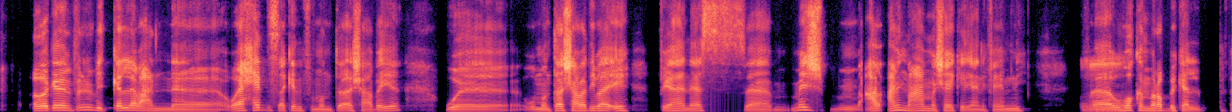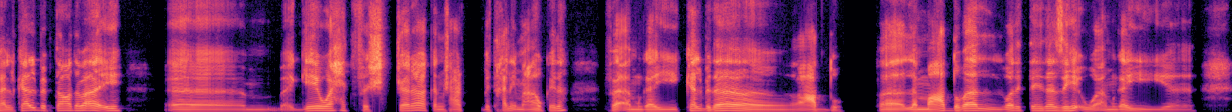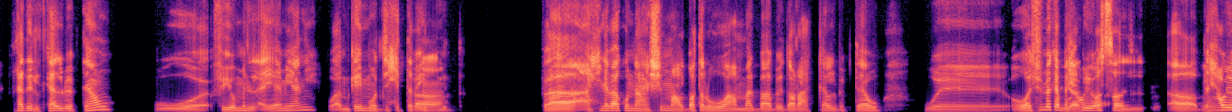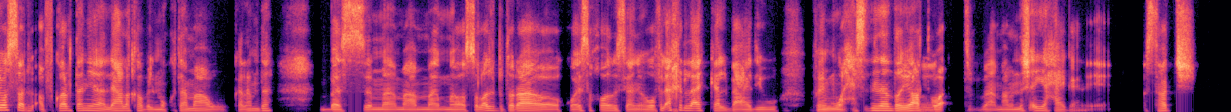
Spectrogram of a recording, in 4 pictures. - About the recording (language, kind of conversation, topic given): Arabic, podcast, إزاي بتختاروا فيلم للعيلة لما الأذواق بتبقى مختلفة؟
- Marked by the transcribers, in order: tapping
